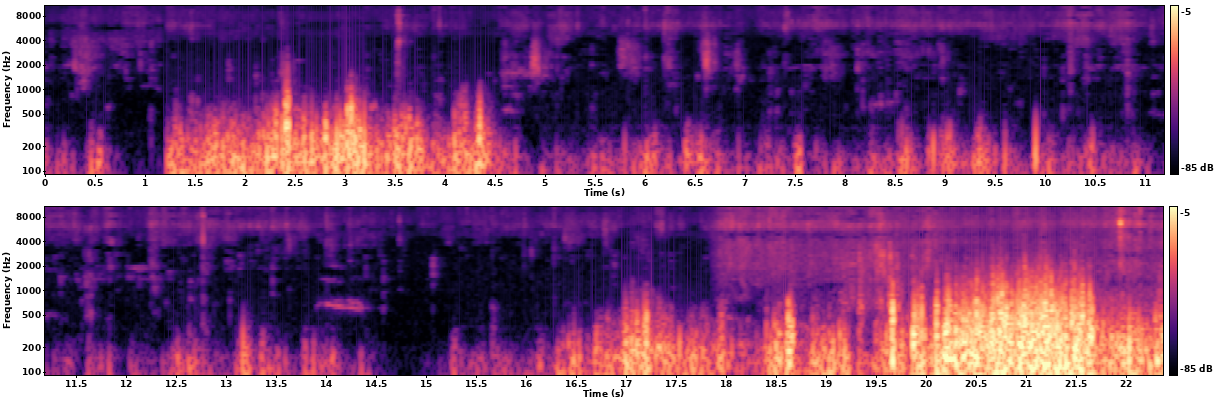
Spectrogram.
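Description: A herd of Kankrej cattle walking and grazing through dry scrub, heard under uneven rumbling gusts of wind on the microphone. The gusts are loudest from about a second in to four seconds, and again near the end, where a hiss joins them.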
